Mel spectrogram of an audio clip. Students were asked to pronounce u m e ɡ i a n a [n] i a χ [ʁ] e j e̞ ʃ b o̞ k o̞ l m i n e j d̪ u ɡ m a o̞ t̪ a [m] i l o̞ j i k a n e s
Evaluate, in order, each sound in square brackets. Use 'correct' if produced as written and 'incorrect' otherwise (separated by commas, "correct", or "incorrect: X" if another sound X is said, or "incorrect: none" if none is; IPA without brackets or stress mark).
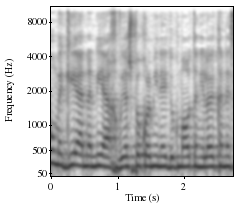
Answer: correct, incorrect: v, incorrect: n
